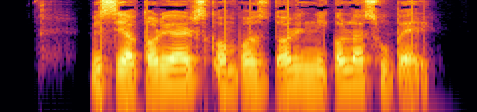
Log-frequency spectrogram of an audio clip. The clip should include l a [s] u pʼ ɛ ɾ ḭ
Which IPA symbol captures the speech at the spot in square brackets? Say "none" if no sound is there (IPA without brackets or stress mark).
s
